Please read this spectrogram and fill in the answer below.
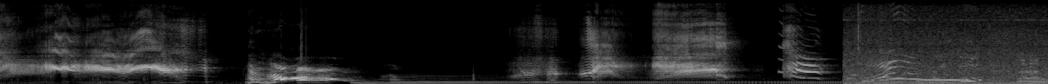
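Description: A dog barking at a baby while the baby squeals and laughs back, in loud bursts with a quieter stretch in the middle. Near the end the sound cuts to outdoor background noise with a voice.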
